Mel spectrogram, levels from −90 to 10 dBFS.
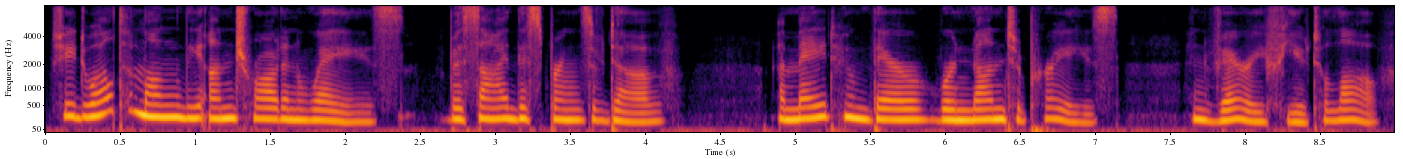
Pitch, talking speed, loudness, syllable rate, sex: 210 Hz, 160 wpm, -15 LUFS, 4.4 syllables/s, female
